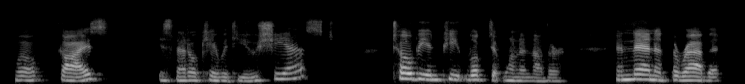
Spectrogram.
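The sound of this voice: With a quiet background, the pitch of an unforced reading voice varies in an ordinary way.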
